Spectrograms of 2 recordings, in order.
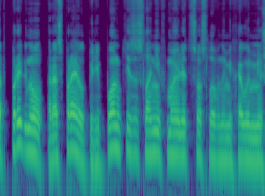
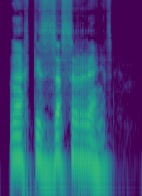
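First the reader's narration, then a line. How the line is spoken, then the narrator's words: Growling. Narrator (Russian): прорычал Рейчес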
